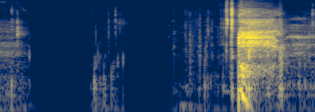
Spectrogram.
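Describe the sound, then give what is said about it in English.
A few quiet sips of water and small slurping sounds with brief pauses, followed by a louder, breathy exhale that fades out at the end. “It's a bit late in the day for that, but I'll have another sip.”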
